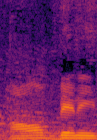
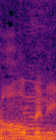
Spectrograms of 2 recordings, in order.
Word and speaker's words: Albany: Now, already someone's going to go, it's pronounced Albany. Well, you know, they call it Albany in New York, but you know, we like to draw things out. We'll call it Albany.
